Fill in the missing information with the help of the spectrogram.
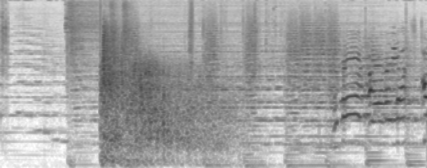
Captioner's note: gun firing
